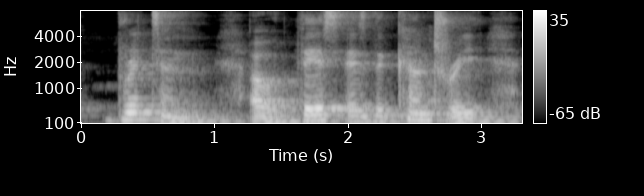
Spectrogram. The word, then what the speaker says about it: Britain: Now here the letter I is silent, so you have to pronounce the word as Britain.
